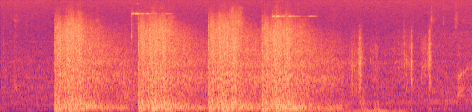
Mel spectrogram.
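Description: Bursts of heavy gunfire from the video game Medal of Honor come in four loud, close volleys of about a second each, followed by fainter scattered shots as the firing trails off.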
